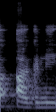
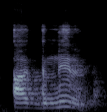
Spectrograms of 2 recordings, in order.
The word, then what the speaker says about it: अग्नि: बना हुआ है ऊपर और जब रेफ बना हुआ है तो इसका उच्चारण किसके बाद होगा अग्नि के तुरंत बाद होगा अगनि अगनि ही ऐसा बोलेंगे अगनि ही अभी ठीक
